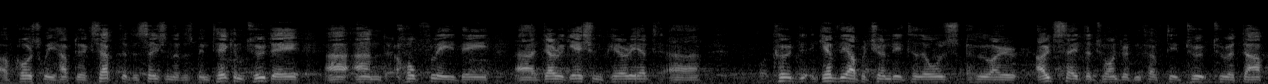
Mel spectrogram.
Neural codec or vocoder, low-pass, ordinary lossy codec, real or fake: none; none; none; real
